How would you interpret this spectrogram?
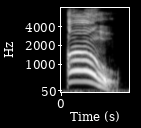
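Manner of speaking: high soul shout "Oh!". Retold or imitated. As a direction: belt out a high "Oh!". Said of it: "[name]'s gonna go".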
